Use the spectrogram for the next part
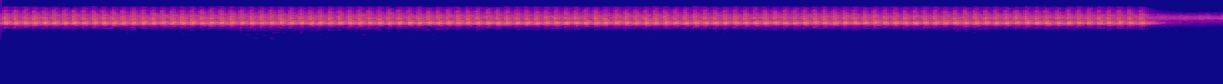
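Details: Continuous high-pitched grasshopper trilling without music, pulsing evenly about four times per second, cutting off abruptly just before the end.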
